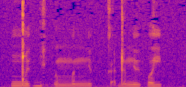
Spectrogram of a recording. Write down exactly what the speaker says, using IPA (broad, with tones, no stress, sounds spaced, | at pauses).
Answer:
ŋ͡ǃ y˦ ɡ͡b ḭ˨ ɓ ə˩ mː ə˩ nː y˩ kː a̰˩ ɖ ə˥ n y˥ f ə˦ j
